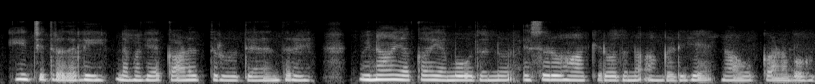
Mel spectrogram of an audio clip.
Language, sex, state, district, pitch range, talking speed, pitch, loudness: Kannada, female, Karnataka, Mysore, 190-205 Hz, 105 wpm, 195 Hz, -14 LUFS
